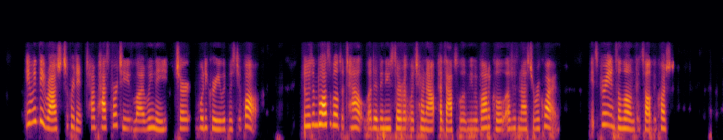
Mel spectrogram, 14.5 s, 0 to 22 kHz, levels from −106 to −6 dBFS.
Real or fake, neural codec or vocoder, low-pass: fake; codec, 24 kHz, 0.9 kbps, WavTokenizer, large speech release; 7.2 kHz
